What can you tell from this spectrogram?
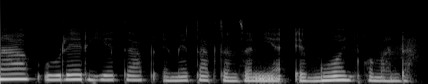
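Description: Speech recording with no audible technical faults.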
